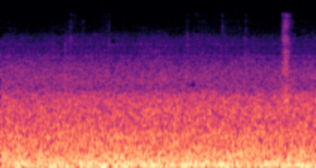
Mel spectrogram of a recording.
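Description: Steady low rumbling noise of wind buffeting the phone's microphone outdoors, with no distinct events.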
